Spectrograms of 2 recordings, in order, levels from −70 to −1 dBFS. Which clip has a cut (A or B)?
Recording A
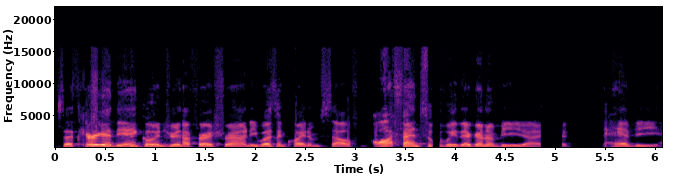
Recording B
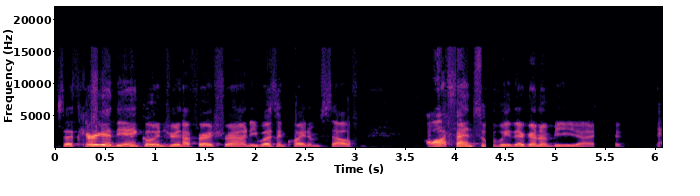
A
